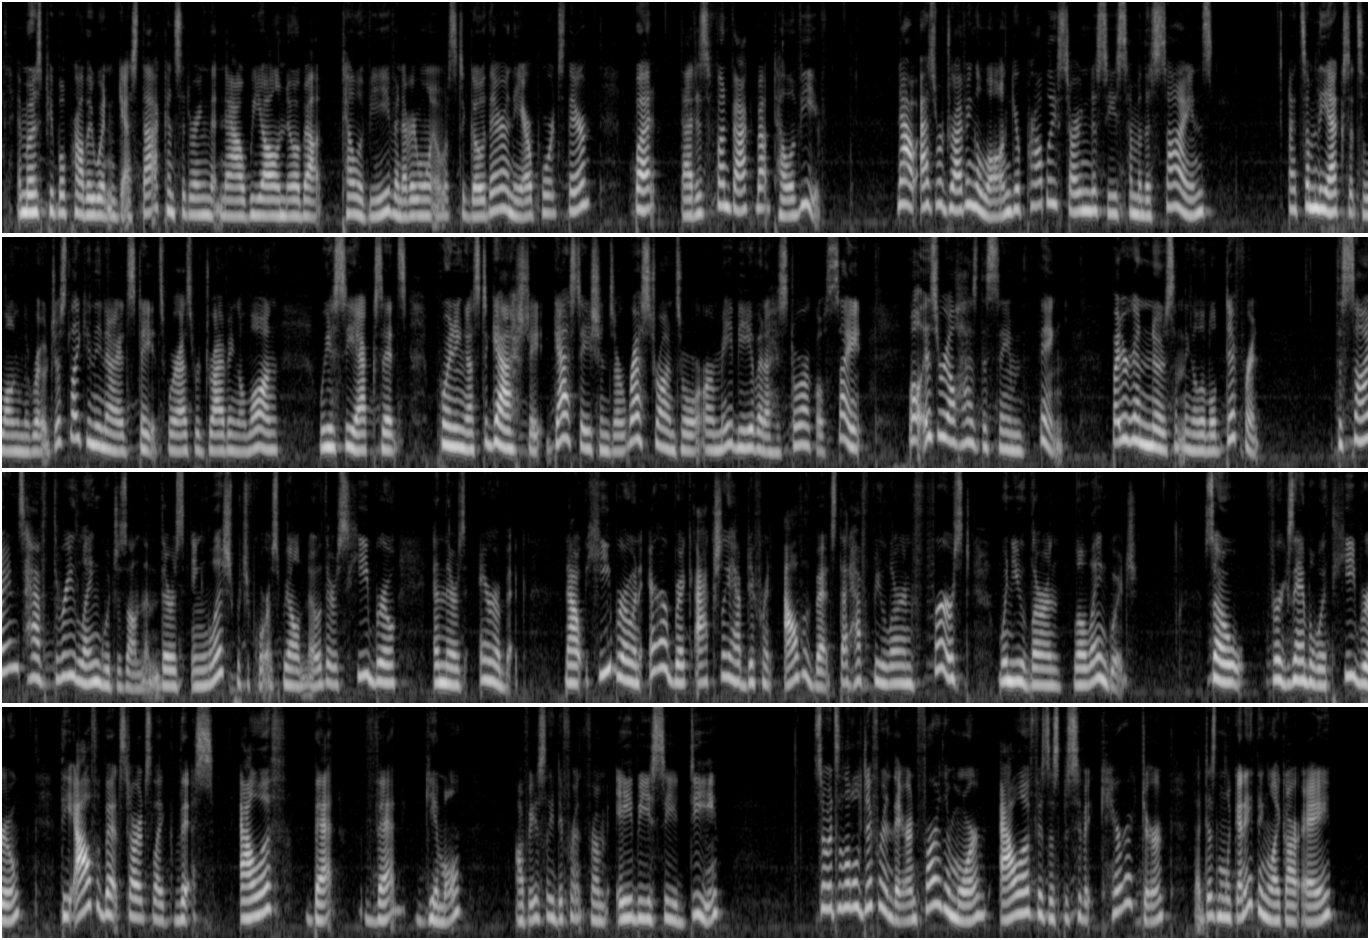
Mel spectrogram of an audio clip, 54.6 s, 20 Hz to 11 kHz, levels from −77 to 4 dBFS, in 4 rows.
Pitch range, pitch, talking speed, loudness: 195-260 Hz, 220 Hz, 200 wpm, -22 LUFS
